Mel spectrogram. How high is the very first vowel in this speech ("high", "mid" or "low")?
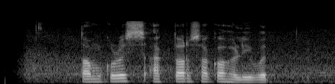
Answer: mid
